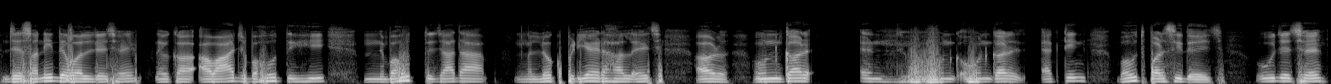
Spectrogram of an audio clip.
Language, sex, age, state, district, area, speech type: Maithili, male, 18-30, Bihar, Darbhanga, rural, spontaneous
